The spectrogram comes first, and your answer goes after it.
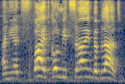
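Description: A man's voice: very high voice, slight background noise, pitched above the performer's own voice. A man voicing Judah, a proud, indignant brother who pleads earnestly and insistently.

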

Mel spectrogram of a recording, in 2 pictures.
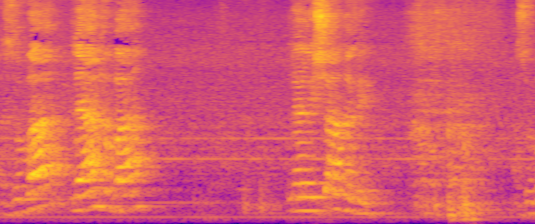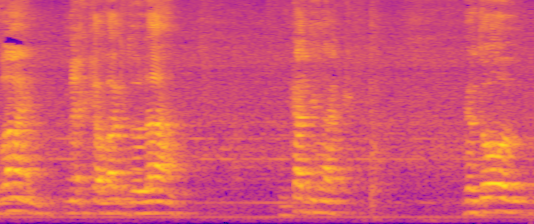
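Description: A man telling a story in a lively way, acting out the dialogue and mixing in English words. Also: high voice, background noise. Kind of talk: animated oral storytelling. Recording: echoey room, speaker far from mic, faint ambience.

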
